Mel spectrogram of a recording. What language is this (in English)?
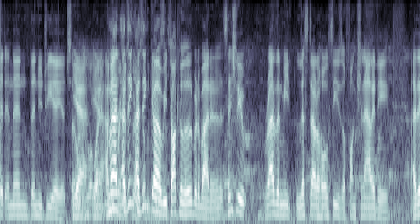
English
